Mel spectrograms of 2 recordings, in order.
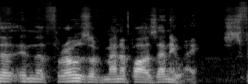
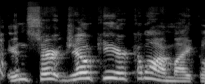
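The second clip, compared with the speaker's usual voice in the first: slow teasing aside; 9 semitones higher than usual. Retold or imitated. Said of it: "I was like".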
